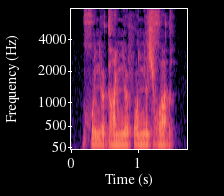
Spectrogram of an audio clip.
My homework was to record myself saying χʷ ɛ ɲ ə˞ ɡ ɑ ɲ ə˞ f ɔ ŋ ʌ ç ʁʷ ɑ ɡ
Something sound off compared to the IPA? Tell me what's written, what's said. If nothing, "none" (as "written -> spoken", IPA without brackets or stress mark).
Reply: ŋ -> ɲ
